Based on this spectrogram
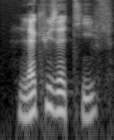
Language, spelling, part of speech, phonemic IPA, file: French, accusatif, noun, /a.ky.za.tif/, Fr-accusatif.ogg
- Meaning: accusative, accusative case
